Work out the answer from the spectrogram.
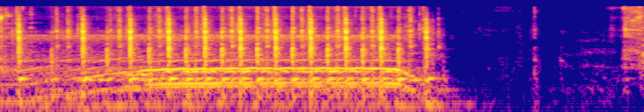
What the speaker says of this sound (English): Feels awkward to sew like down this side.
